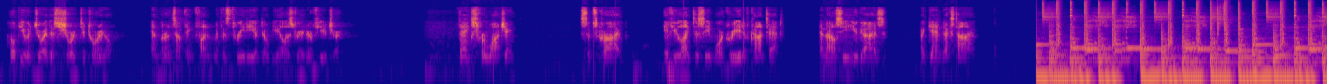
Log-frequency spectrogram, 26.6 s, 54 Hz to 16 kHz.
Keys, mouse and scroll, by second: 0.5 click, 3.3 click, 14.7 space, 15.0 click, 15.0 space.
